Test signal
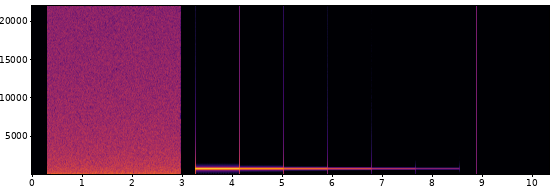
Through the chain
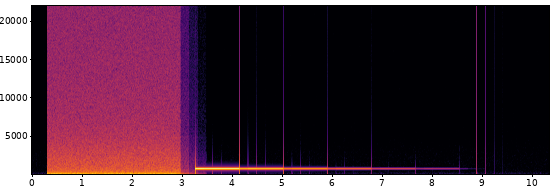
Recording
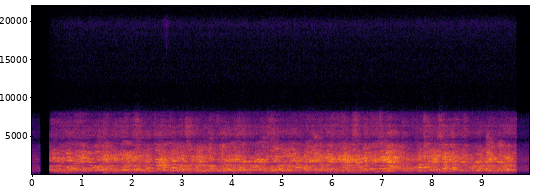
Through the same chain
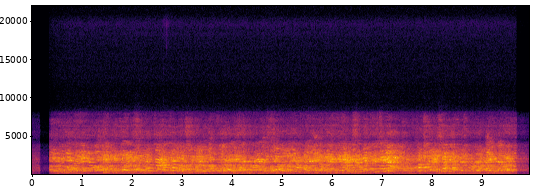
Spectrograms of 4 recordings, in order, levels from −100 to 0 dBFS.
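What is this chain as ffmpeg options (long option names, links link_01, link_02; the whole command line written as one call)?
ffmpeg -i in.wav -af "bass=frequency=250:gain=11,treble=frequency=4000:gain=-7,aecho=1:1:173|346|519:0.112|0.037|0.0122,volume=9dB" out.wav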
